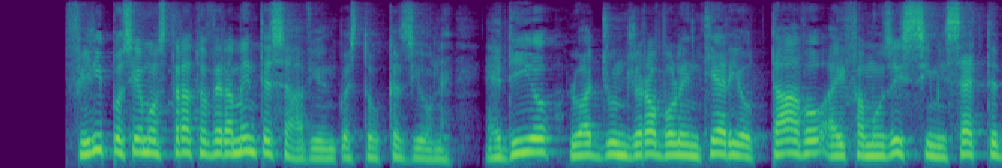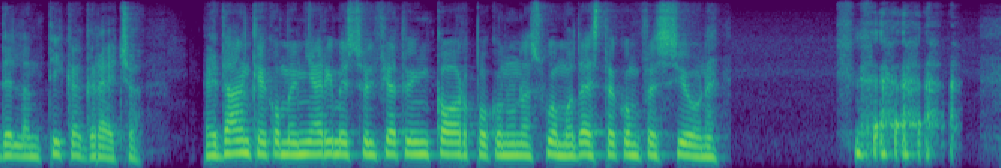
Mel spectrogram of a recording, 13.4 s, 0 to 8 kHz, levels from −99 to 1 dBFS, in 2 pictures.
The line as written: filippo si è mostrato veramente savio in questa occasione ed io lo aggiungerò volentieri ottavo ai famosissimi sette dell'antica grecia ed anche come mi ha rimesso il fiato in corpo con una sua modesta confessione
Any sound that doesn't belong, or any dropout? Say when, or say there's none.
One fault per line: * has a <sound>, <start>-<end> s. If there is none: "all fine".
* has a laugh, 12.3-13.1 s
